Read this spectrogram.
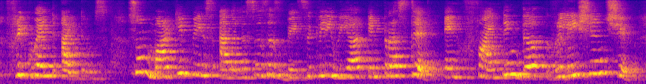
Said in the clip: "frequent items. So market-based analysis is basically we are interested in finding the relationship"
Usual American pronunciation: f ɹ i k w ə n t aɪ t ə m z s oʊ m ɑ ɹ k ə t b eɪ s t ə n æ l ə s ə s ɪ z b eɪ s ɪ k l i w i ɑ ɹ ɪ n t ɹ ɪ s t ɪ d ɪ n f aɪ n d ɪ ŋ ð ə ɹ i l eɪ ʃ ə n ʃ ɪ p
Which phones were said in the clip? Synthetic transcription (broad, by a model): f ɹ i k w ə n t aɪ t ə m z s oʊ m ɑ ɹ k ə t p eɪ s ə n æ l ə s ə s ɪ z b eɪ s ɪ k l i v i ɑ ɹ ɪ n t ɹ ɪ s t ɪ d ɪ n f aɪ n d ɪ ŋ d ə ɹ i l eɪ ʃ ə n ʃ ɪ p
